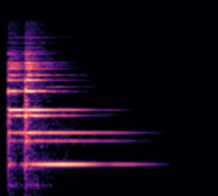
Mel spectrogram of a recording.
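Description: Notification-bell sound effect: a small bell struck twice in quick succession, then ringing out and fading away over about a second and a half.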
